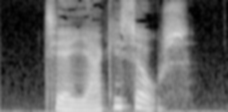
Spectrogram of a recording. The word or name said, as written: teriyakisovs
